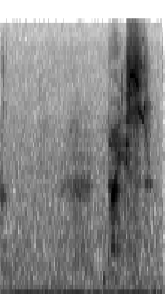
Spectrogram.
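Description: Near silence, then near the end a short breathy whisper from a person's voice, in two quick puffs.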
